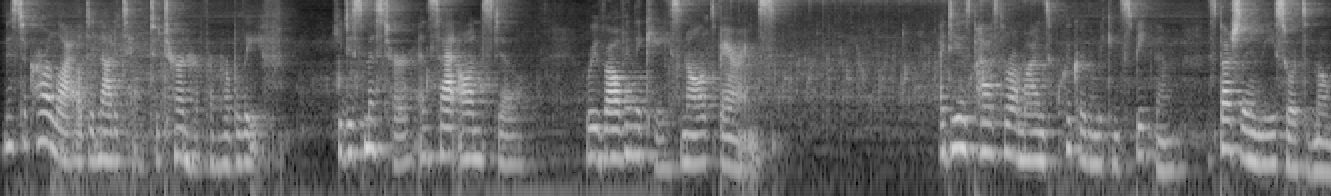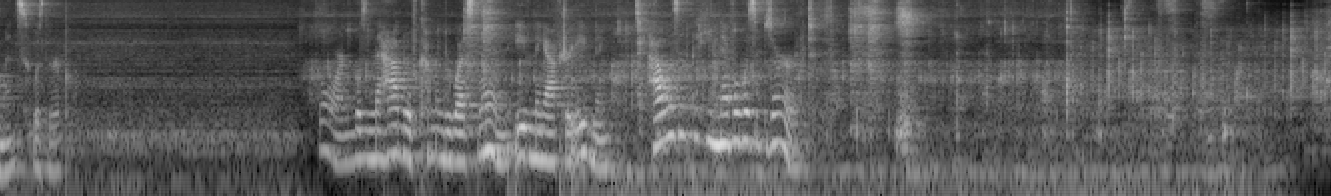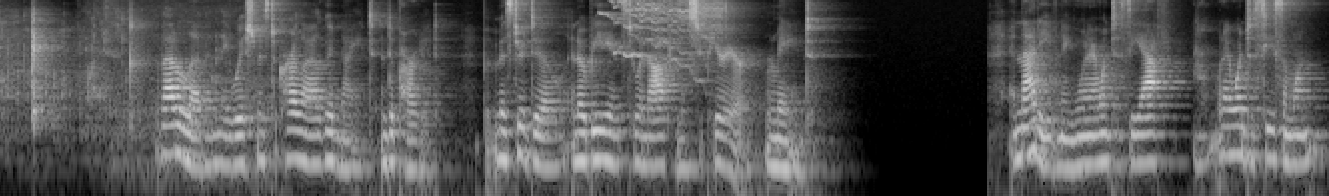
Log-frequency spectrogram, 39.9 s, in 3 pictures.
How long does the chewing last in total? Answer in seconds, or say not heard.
9 s.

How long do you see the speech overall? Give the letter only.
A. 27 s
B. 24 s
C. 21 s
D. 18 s
A.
